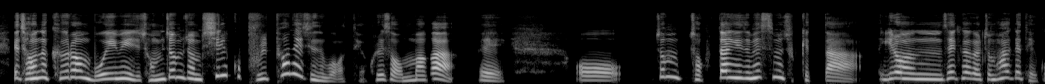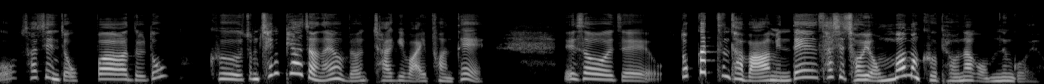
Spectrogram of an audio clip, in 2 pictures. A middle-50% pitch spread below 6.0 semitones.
No: wide, 7.8 semitones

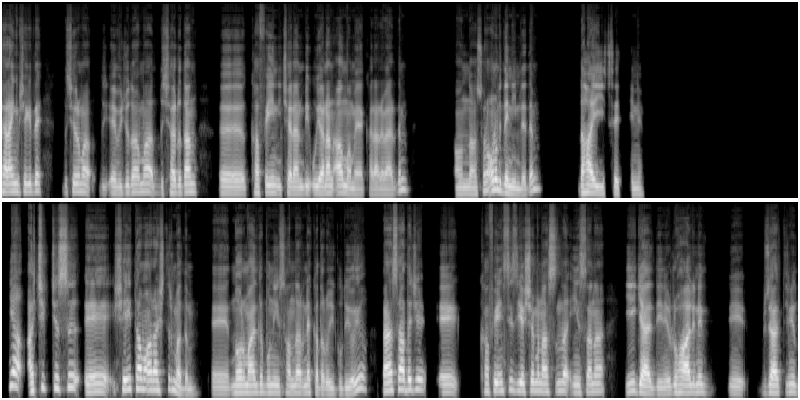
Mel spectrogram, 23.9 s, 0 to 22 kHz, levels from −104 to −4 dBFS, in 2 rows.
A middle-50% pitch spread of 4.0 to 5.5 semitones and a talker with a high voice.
No: average, 4.5 semitones; medium, 140 Hz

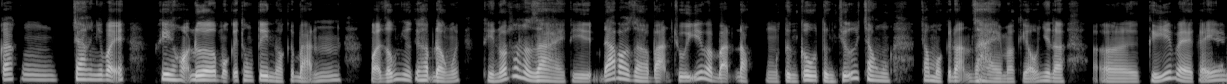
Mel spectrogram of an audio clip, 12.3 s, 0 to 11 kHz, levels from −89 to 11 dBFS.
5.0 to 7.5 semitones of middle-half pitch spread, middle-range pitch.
Yes: average, 5.3 semitones; medium, 155 Hz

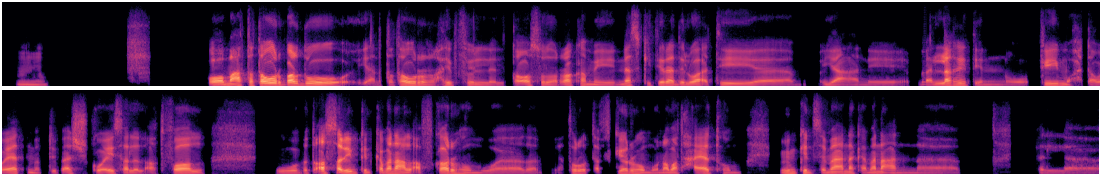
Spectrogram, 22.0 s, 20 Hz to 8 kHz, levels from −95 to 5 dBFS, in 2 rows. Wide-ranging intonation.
Yes: wide, 6.0 semitones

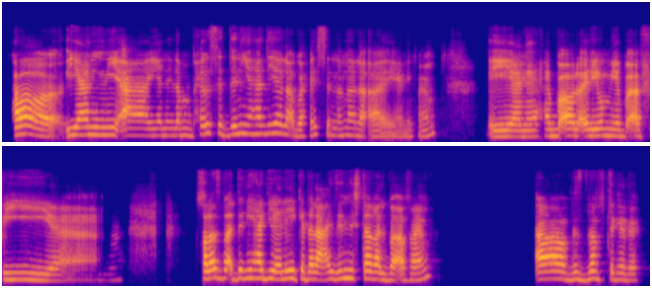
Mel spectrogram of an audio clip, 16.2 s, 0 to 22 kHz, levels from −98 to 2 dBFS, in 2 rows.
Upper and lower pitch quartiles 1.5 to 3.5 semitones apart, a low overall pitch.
No: average, 3.1 semitones; high, 200 Hz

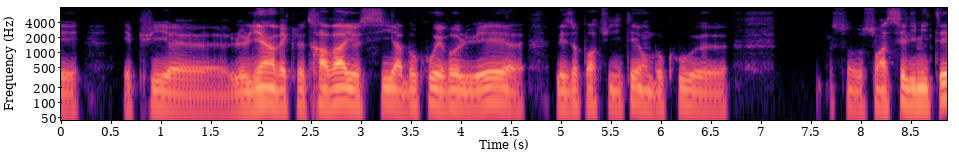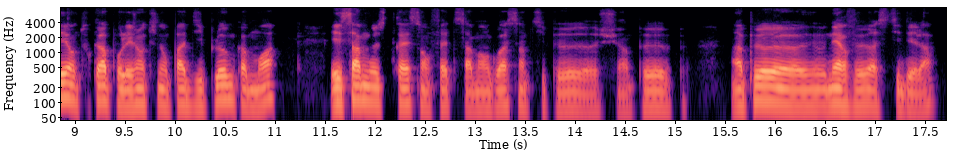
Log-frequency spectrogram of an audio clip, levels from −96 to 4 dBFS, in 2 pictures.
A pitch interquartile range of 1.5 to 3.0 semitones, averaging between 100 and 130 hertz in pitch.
No: average, 2.7 semitones; very low, 90 Hz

